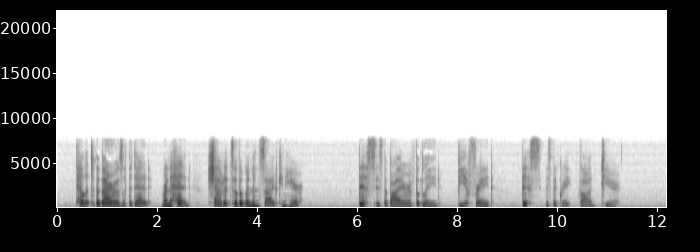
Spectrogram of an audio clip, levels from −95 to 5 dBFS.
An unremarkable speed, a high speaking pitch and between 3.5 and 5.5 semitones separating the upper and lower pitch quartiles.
Yes: average, 160 wpm; high, 230 Hz; average, 4.7 semitones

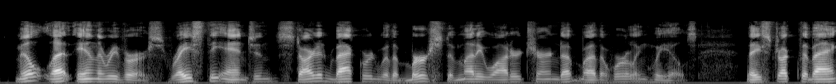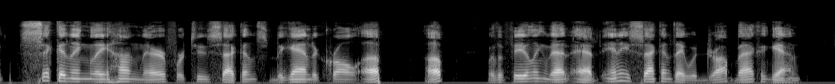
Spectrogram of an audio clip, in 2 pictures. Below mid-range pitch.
Yes: low, 120 Hz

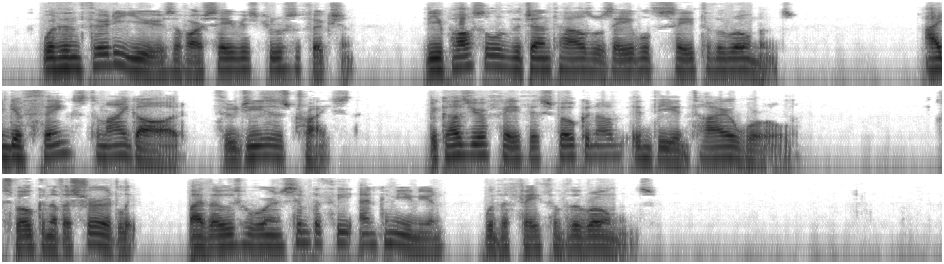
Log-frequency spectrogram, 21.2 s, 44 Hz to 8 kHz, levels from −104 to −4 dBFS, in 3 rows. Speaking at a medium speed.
Yes: average, 155 wpm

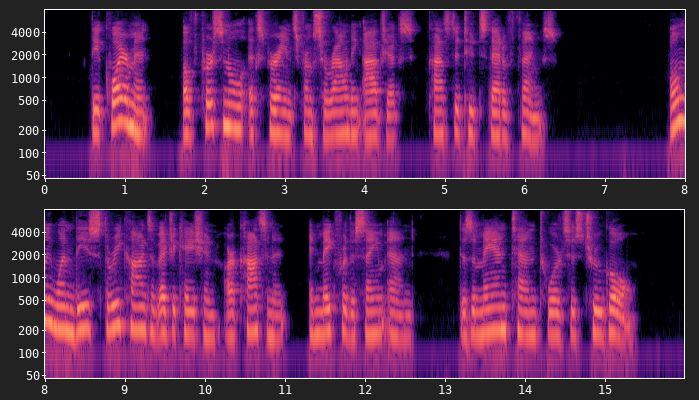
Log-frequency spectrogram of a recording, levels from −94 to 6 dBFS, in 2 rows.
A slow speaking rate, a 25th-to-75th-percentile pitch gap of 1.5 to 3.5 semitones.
Yes: slow, 130 wpm; narrow, 2.6 semitones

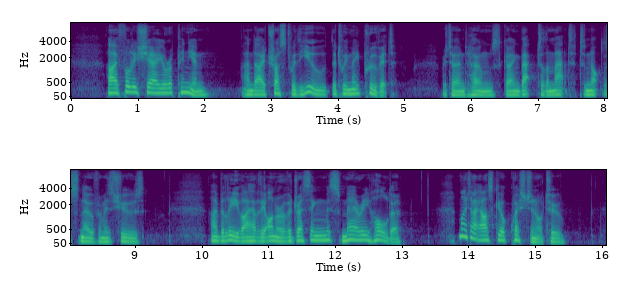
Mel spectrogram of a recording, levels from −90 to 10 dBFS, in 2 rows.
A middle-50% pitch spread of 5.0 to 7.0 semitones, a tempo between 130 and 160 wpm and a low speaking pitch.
No: wide, 5.6 semitones; average, 180 wpm; low, 110 Hz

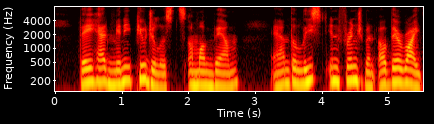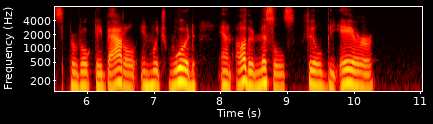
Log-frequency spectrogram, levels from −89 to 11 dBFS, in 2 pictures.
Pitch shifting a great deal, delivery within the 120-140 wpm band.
No: average, 3.2 semitones; slow, 135 wpm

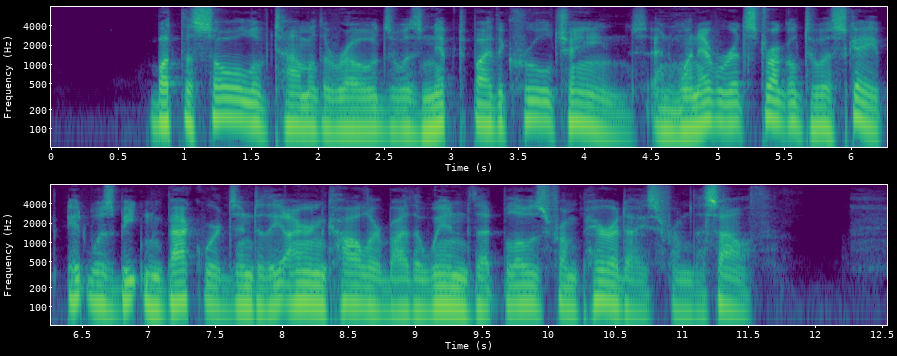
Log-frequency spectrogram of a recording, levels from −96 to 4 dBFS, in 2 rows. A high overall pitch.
No: low, 110 Hz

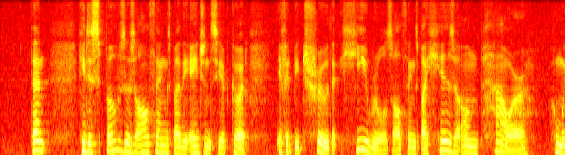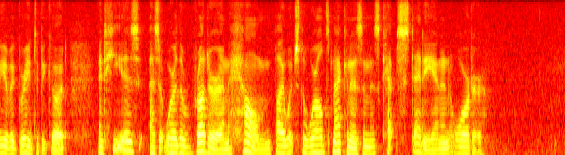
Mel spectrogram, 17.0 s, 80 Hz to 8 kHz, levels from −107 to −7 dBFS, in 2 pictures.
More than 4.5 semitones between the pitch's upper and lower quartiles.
Yes: average, 4.9 semitones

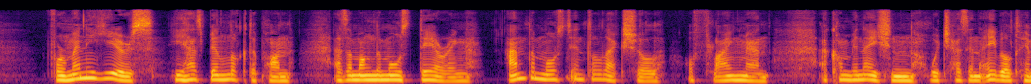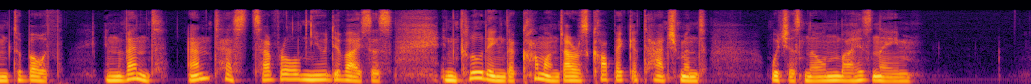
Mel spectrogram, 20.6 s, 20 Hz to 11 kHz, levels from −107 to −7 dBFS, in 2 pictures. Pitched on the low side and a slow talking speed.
Yes: low, 130 Hz; slow, 130 wpm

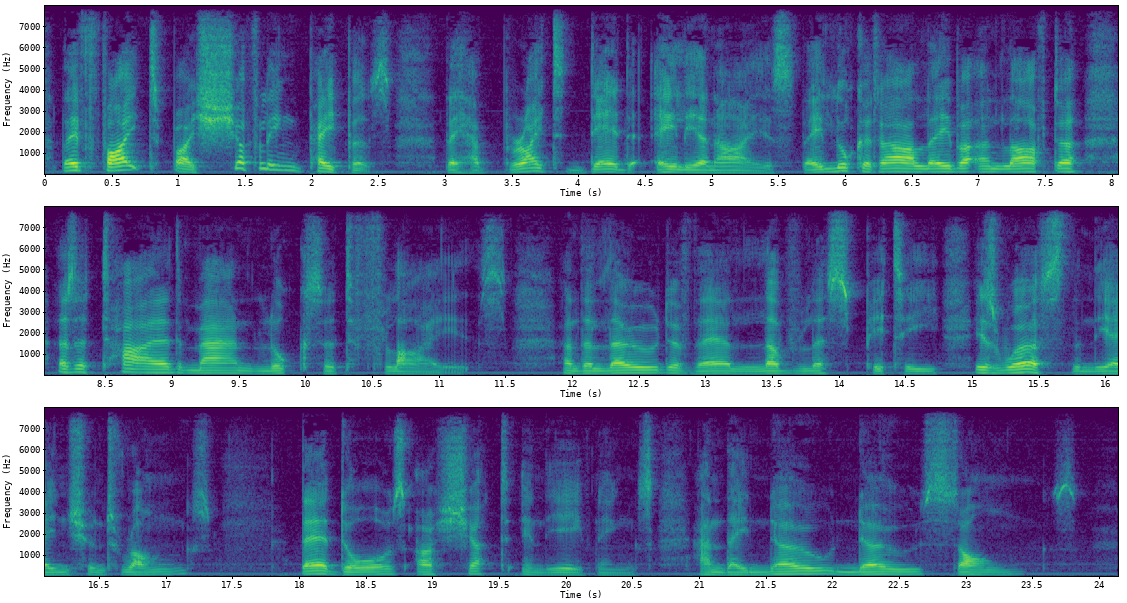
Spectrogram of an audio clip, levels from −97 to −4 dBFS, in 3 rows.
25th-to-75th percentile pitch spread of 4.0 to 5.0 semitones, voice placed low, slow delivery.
Yes: average, 4.5 semitones; low, 115 Hz; slow, 125 wpm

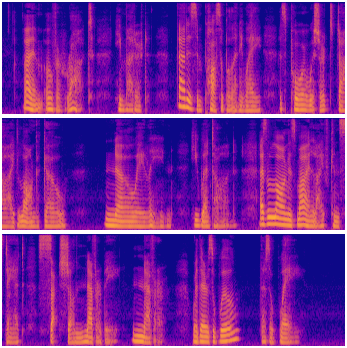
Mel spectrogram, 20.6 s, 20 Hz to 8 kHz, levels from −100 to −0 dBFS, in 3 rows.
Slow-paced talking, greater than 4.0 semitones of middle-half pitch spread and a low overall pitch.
No: slow, 115 wpm; average, 2.9 semitones; low, 130 Hz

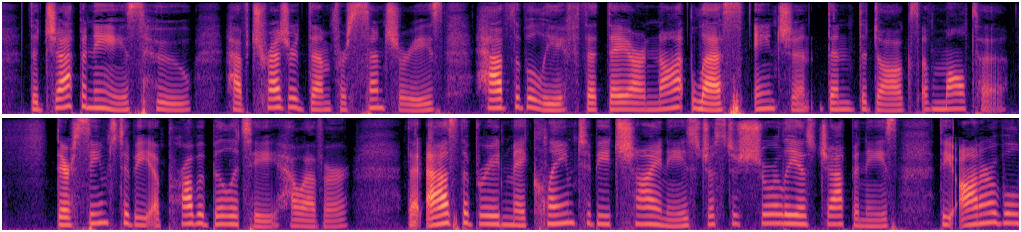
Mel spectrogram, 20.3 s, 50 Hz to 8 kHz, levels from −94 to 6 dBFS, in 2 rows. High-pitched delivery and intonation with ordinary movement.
Yes: high, 195 Hz; average, 4.4 semitones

